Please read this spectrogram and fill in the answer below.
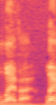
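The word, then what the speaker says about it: Leyva: producers just informed me it's Daniel Le Daniel Leva Lea that's how you say his name that's that's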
